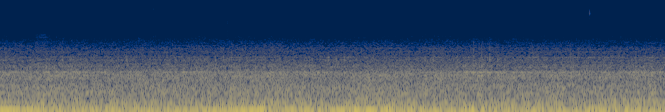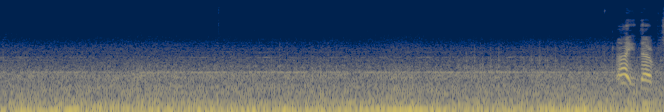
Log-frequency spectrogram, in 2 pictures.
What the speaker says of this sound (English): The truck is noisy,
